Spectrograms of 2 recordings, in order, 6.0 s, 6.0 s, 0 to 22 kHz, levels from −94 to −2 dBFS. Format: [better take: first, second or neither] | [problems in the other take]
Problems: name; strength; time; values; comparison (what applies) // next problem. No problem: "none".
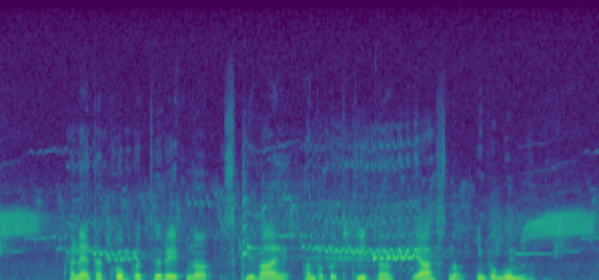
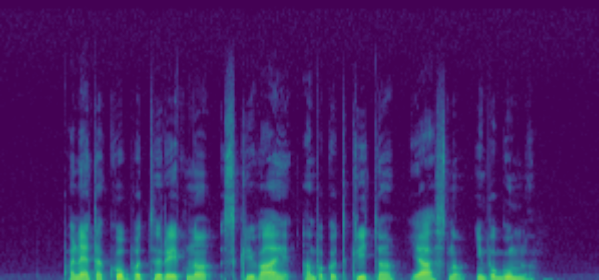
second | background sound (Bird); 9 dB below the speech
